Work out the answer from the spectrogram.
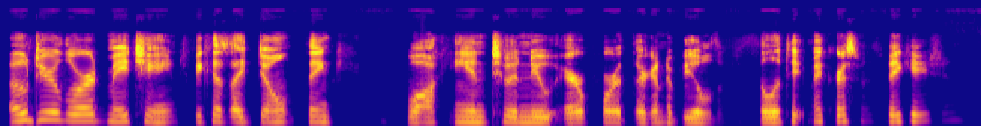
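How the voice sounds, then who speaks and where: A woman's voice: on the low side, steady tone, quick pace, clean tone, lo-fi sound. A woman talking in casual, informal conversation. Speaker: airport worker. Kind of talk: casual chat.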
